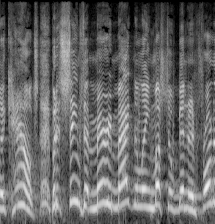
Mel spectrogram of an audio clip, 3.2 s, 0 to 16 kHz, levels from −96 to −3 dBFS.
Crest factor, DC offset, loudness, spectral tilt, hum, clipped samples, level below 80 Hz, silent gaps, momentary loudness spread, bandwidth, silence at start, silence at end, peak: 14 dB; under 0.1%; -18 LUFS; -1.5 dB/octave; none; under 0.1%; -66 dBFS; none; 4 LU; 16 kHz; 0 s; 0 s; -6 dBFS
